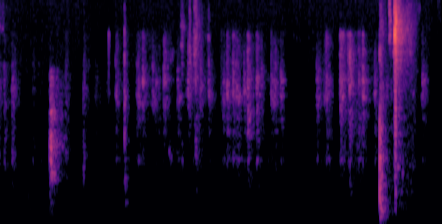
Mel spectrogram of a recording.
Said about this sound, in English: Yeah, frantic typing.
